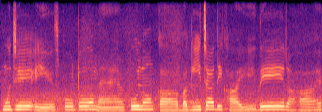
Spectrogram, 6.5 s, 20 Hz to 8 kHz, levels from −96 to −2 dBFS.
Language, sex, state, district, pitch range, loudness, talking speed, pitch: Hindi, female, Madhya Pradesh, Umaria, 195-245 Hz, -13 LUFS, 100 wpm, 225 Hz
